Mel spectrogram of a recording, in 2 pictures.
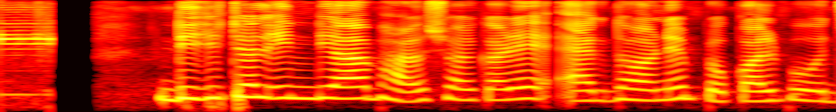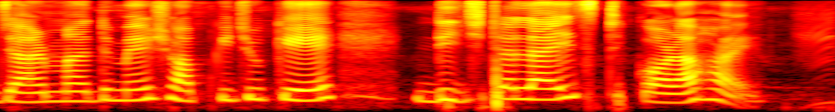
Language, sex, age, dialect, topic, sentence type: Bengali, female, 60-100, Standard Colloquial, banking, statement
